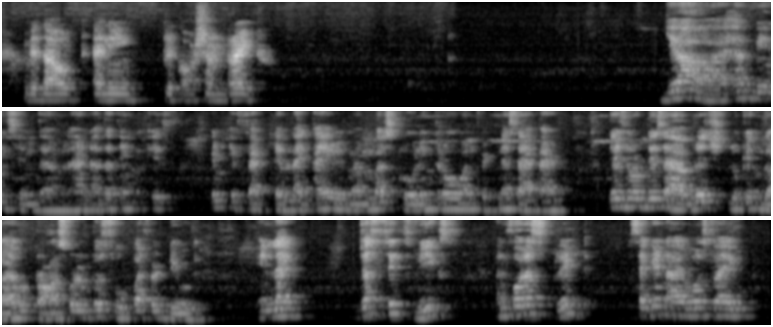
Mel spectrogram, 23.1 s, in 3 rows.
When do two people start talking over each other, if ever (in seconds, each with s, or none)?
none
